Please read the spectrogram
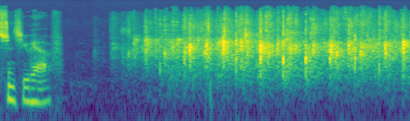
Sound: attendees applauding

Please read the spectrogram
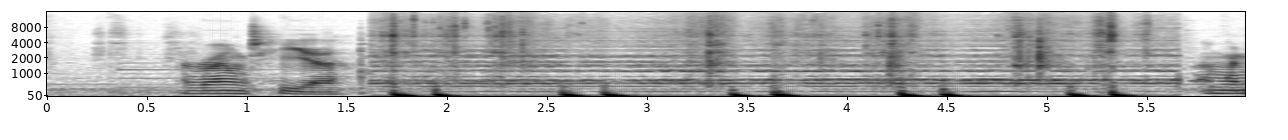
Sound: horror Sounds

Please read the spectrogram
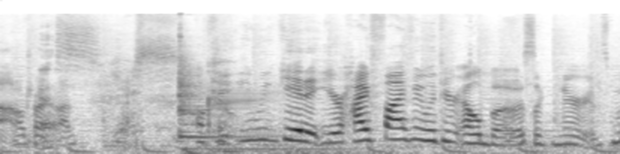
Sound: boing

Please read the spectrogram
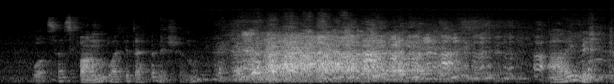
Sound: laughter

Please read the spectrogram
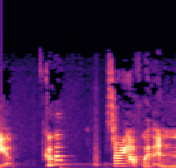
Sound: speaking Korean

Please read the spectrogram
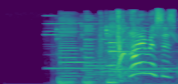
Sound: doorbell

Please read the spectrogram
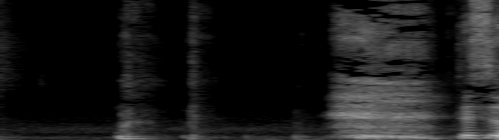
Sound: snickering

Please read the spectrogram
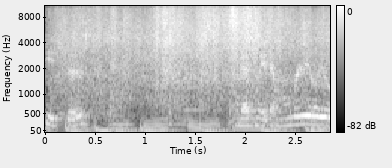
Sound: foil rustling

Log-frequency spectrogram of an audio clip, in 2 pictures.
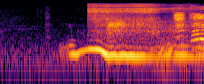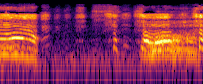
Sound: babies crying

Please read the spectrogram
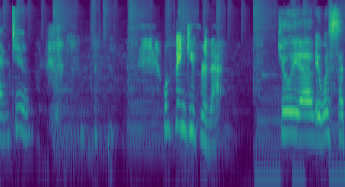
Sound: laughs

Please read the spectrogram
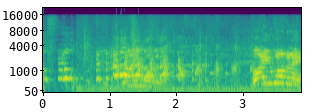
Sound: group laughing

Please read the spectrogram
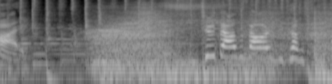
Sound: whoosh

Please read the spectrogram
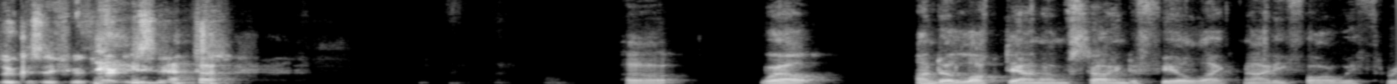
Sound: chuckles

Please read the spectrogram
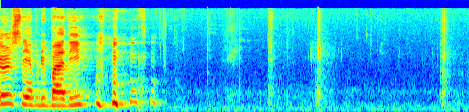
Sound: laughs

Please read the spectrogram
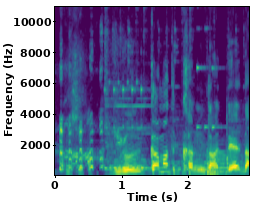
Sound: frustrated

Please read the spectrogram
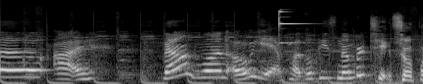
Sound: dings

